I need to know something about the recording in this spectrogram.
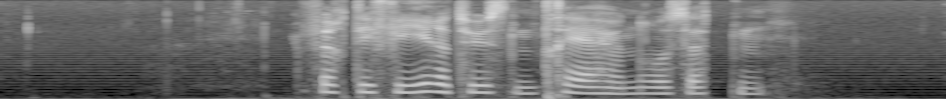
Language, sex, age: Norwegian, female, 25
